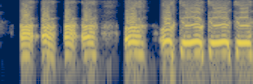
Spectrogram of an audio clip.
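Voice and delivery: high, halting stammer, fighting the words. Describing how a father sounds on the phone: imitating dad's stutter. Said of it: "he'd be fighting with the words".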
